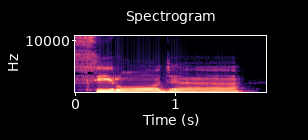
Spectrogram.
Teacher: الف سے پہلے زبر الف مدہ کو ایک الف کے برابر کھینچ کر پڑھیں گے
